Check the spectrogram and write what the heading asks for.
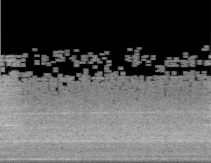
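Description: Steady rushing air noise of a running blower-type machine, with a faint steady hum.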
